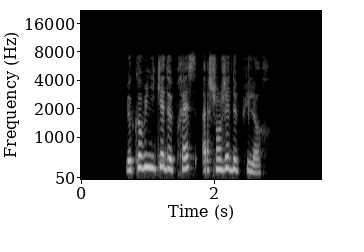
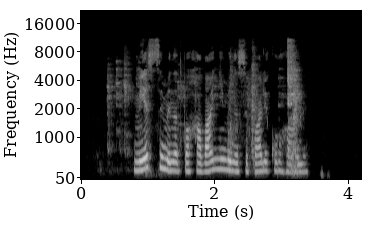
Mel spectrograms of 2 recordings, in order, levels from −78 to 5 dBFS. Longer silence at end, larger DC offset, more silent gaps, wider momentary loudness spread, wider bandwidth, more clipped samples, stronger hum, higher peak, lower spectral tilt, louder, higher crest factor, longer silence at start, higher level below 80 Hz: first, 0.9 s vs 0.55 s; neither; neither; second, 9 LU vs 15 LU; second, 7.8 kHz vs 11.5 kHz; neither; neither; about the same, -8 dBFS vs -6 dBFS; about the same, -4.5 dB/octave vs -3.5 dB/octave; about the same, -24 LUFS vs -23 LUFS; about the same, 16 dB vs 18 dB; first, 0.7 s vs 0.4 s; about the same, -68 dBFS vs -68 dBFS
